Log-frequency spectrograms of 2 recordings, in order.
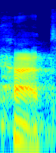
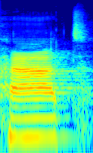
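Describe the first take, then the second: First: "hat" with a short A of normal length; short vowel. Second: "hat" with the A dragged out too long; long vowel. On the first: Teacher correcting the learners' vowel, short-A "hat". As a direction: keep the A in "hat" brief, lower and softer. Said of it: "prononcer le A avec une longueur normale". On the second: Teacher showing francophone learners the error, long-vowel "hat". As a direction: stretch the vowel in "hat", as a mistake. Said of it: "accourt, ok? C'est pas hat, mais hat". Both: Shown as a demonstration.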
